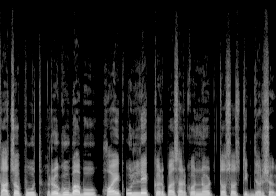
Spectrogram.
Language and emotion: Goan Konkani, neutral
